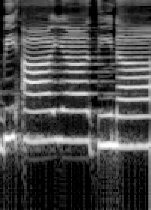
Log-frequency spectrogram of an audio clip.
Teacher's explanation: نا کے اوپر الف کے اوپر مد ہے، اس کو ہم نے 4 حرکات کے برابر کھینچنا ہے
